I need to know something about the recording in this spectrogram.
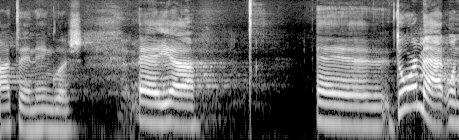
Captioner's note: audience laughs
